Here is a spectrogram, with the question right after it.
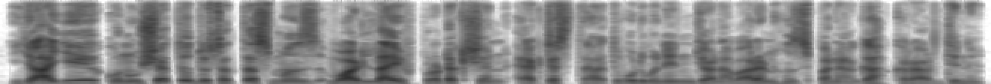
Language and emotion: Kashmiri, neutral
